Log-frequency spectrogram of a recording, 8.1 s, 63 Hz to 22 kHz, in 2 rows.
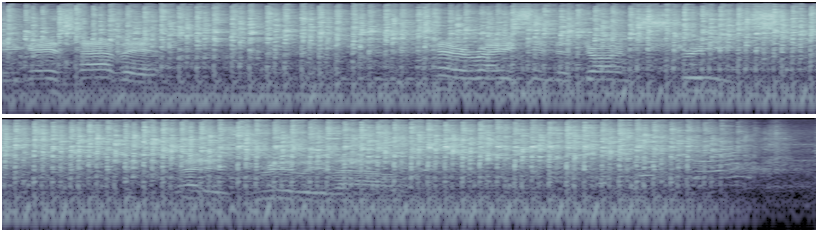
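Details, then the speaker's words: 2007 Harley-Davidson XL883L Sportster Low Rider, theft recovery, previously non-running, first start: loud, lumpy V-twin idle with hard crackly exhaust bark, very loud but running steadily; plugs look poor. "honestly this bike is ready to rip it is far far louder than I thought it would be this is uh you leave in the morning all of your neighbors know that you left in the morning like this is a loud loud bike"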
